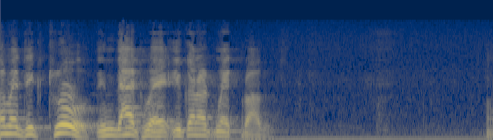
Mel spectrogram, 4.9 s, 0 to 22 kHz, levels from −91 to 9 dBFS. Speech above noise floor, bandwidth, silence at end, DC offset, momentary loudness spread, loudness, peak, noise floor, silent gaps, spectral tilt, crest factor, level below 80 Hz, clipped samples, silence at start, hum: 25 dB; 11 kHz; 0 s; under 0.1%; 15 LU; -21 LUFS; -8 dBFS; -46 dBFS; none; -7 dB/octave; 16 dB; -48 dBFS; under 0.1%; 0 s; none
